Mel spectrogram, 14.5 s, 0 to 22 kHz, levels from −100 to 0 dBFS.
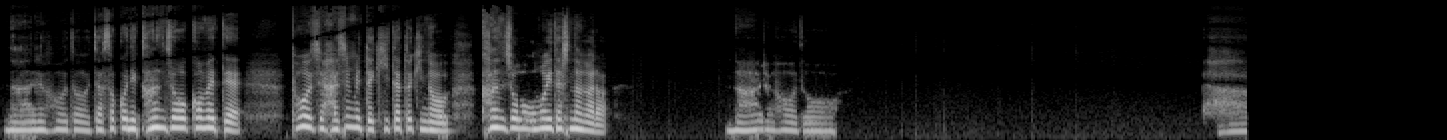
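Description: Channels drifting apart, throughout: the two channels' clocks differ slightly, so their delay creeps to a fraction of a millisecond, heard in mono as slow flanging.

Audio dropout to silence, 12.45 s to the end: the speech cuts to total silence without room tone, likely an input lost while zeros kept being written.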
